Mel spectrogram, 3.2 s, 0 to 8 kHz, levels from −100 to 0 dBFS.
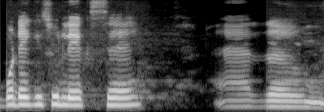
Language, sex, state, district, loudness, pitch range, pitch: Bengali, female, West Bengal, Kolkata, -20 LUFS, 160-210 Hz, 195 Hz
